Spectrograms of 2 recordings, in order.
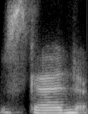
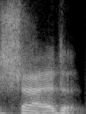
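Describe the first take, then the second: First: The word begins with an 'sk' sound. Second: The word begins with an 'sh' sound. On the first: This is how others pronounce it. "I think they pronounce it sked" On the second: This is how the speaker personally pronounces it. "or I always say shed"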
